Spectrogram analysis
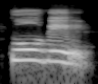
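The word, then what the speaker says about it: couvade: Either kinship usage is co-wade. It is spelled as C-O-U-V-A-D-E.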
